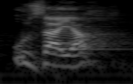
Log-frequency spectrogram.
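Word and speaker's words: עֻזִּיָּה: La première information, c'est que Ozias, de sa prononciation hébraïque Uzia, non, signifie l'Éternel est ma force.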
